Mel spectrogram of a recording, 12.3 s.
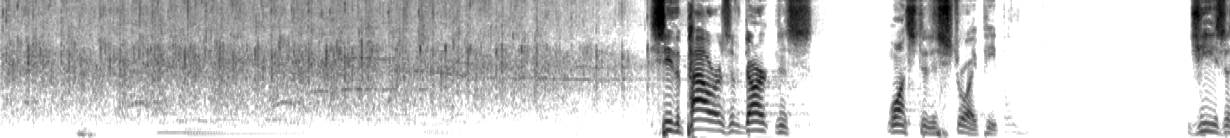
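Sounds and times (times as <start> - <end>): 
audience clapping hands: 0.0 - 7.4
speech: 6.6 - 8.2, 8.9 - 10.2, 11.9 - 12.3.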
